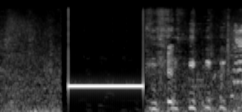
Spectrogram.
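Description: A loud, steady, single-pitch censor bleep, a little under a second long, starting about two thirds of a second in; all other sound drops out beneath it, as an edit dubbed over the audio.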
